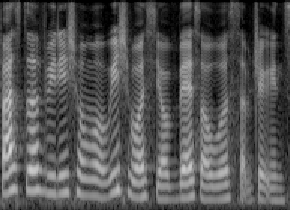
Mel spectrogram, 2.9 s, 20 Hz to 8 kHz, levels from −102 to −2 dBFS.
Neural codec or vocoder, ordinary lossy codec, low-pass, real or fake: none; none; none; real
